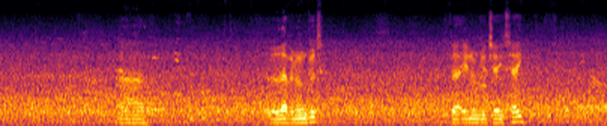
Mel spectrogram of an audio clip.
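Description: A crowd murmurs and chatters in a large indoor hall.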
